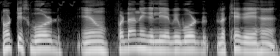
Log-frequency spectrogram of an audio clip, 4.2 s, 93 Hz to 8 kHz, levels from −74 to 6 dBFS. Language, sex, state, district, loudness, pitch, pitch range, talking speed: Hindi, male, Rajasthan, Bikaner, -13 LUFS, 150 Hz, 135-160 Hz, 155 wpm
